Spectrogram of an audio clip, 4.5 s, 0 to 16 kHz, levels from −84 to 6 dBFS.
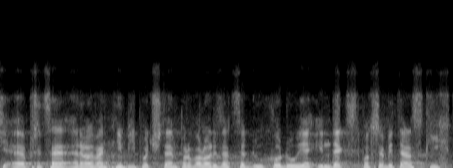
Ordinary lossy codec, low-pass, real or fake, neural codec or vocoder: Opus, 16 kbps; 7.2 kHz; real; none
